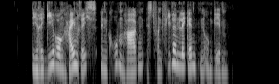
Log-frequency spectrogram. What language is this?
German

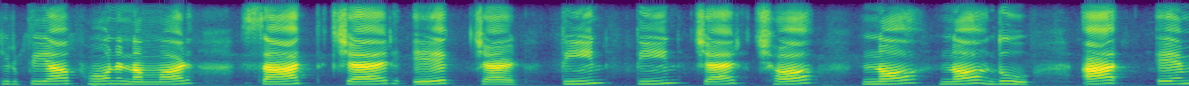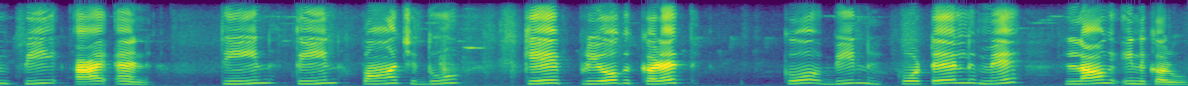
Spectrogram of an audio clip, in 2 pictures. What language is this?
Maithili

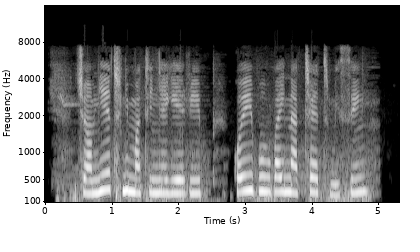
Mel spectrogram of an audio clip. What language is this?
Kalenjin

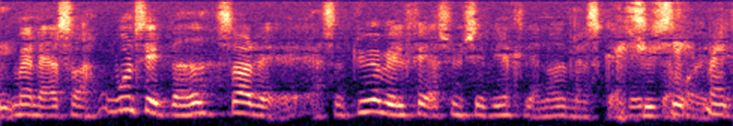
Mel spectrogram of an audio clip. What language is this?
Danish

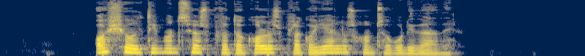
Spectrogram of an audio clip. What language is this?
Galician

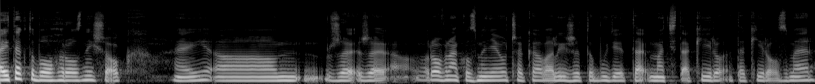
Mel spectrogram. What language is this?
Slovak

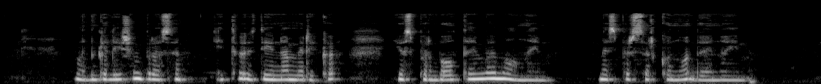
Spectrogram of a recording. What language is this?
Latgalian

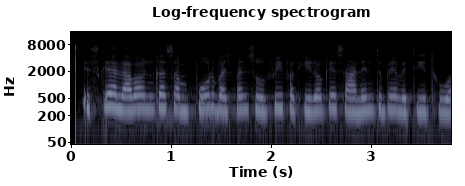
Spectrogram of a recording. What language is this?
Hindi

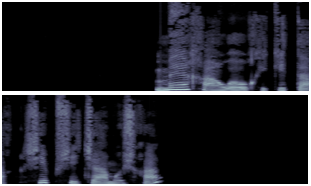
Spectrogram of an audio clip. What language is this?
Corongo Ancash Quechua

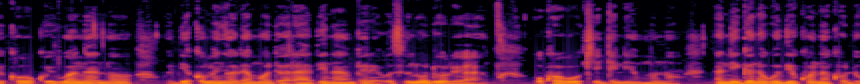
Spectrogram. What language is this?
Kikuyu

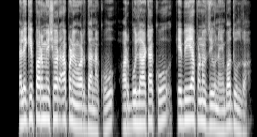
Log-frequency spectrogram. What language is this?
Mahasu Pahari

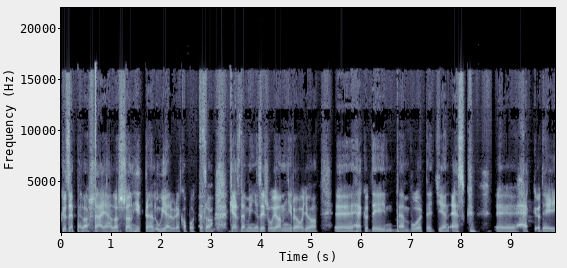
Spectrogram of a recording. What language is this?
Hungarian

